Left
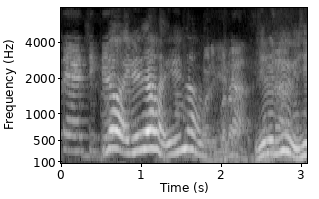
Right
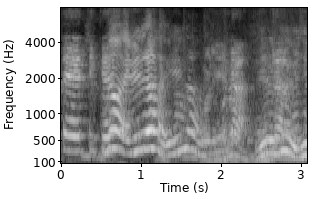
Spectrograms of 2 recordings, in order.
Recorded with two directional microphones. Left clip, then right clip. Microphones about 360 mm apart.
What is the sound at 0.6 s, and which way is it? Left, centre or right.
Speech, centre.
